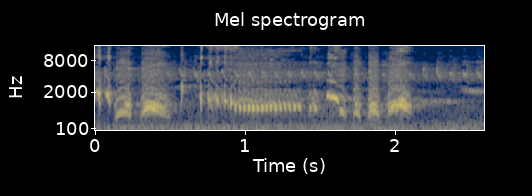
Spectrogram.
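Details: Worked-up white-rumped shama, singing to rouse rival shamas into song and combat: low whistled notes and slurs, a rapid buzzy run of repeated notes, then more curved whistles.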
